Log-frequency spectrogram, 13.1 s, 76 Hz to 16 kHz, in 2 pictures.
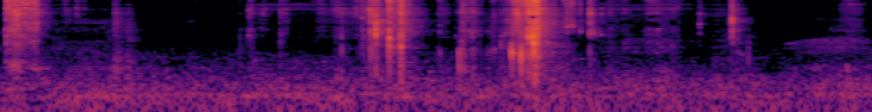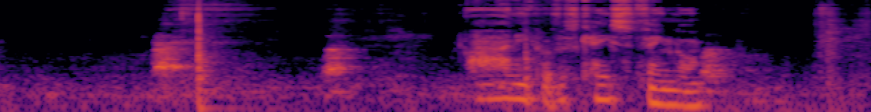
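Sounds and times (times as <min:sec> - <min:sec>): wet-wipe sachet tearing and crinkling: 0:01.8 - 0:04.7.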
